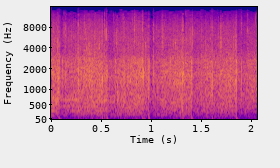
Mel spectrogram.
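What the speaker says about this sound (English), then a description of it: "give them a big hand clap for all the work that they've done" Audience at a tribunal opening ceremony gives steady, dense applause, many hands clapping together at moderate loudness throughout the short stretch with no voices over it.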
